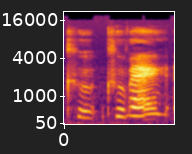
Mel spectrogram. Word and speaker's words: Cuvée: Because there's like Brut, there's Cuvée.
